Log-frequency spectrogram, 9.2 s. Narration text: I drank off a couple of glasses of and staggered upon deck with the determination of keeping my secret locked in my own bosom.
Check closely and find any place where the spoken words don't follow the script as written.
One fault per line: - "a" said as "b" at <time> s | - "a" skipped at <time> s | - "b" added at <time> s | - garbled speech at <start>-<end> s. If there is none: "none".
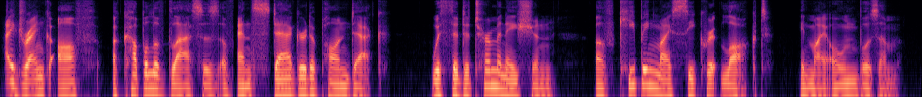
none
